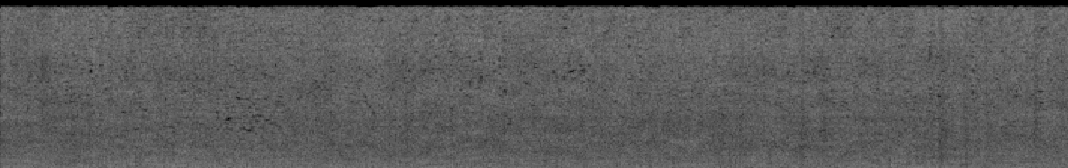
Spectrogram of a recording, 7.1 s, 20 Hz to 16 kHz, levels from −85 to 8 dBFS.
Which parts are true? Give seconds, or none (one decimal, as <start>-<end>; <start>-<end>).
1.4-1.9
